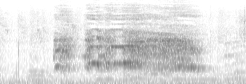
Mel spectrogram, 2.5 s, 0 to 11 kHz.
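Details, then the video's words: Red junglefowl crowing: a short harsh opening note, a brief gap, then a longer hoarse, sustained phrase lasting about a second before cutting off, with faint background noise. "ไก่ป่า Qaib qus 100zoo nkauj"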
